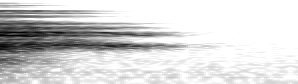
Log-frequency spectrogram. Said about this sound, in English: the deep exhalation, the deep breath out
